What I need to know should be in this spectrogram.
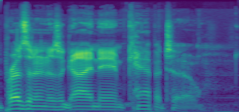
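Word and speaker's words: Kapito: is a guy named capito kind of rhymes with capital just so happens that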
